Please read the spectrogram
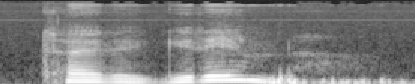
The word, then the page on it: Tørrgrim: Numedalsmål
